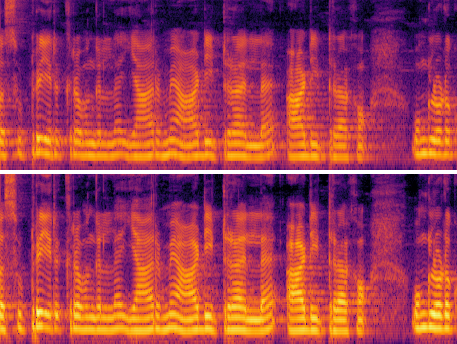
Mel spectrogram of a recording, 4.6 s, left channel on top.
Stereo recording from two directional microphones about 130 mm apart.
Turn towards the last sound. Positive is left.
turn(degrees=-35)  # may be behind; listen again after turning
